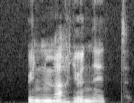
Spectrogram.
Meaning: 1. marionette, puppet 2. puppet (someone who is easily influenced or controlled by another)
- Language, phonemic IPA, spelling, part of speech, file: French, /ma.ʁjɔ.nɛt/, marionnette, noun, Fr-marionnette.ogg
